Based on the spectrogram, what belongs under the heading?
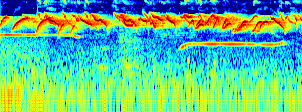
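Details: High-pitched ngalas singing from caged Oriental white-eyes, a therapy track for colony birds: rapid looping twitters throughout, with a long steady lower whistle running beneath the second half.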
